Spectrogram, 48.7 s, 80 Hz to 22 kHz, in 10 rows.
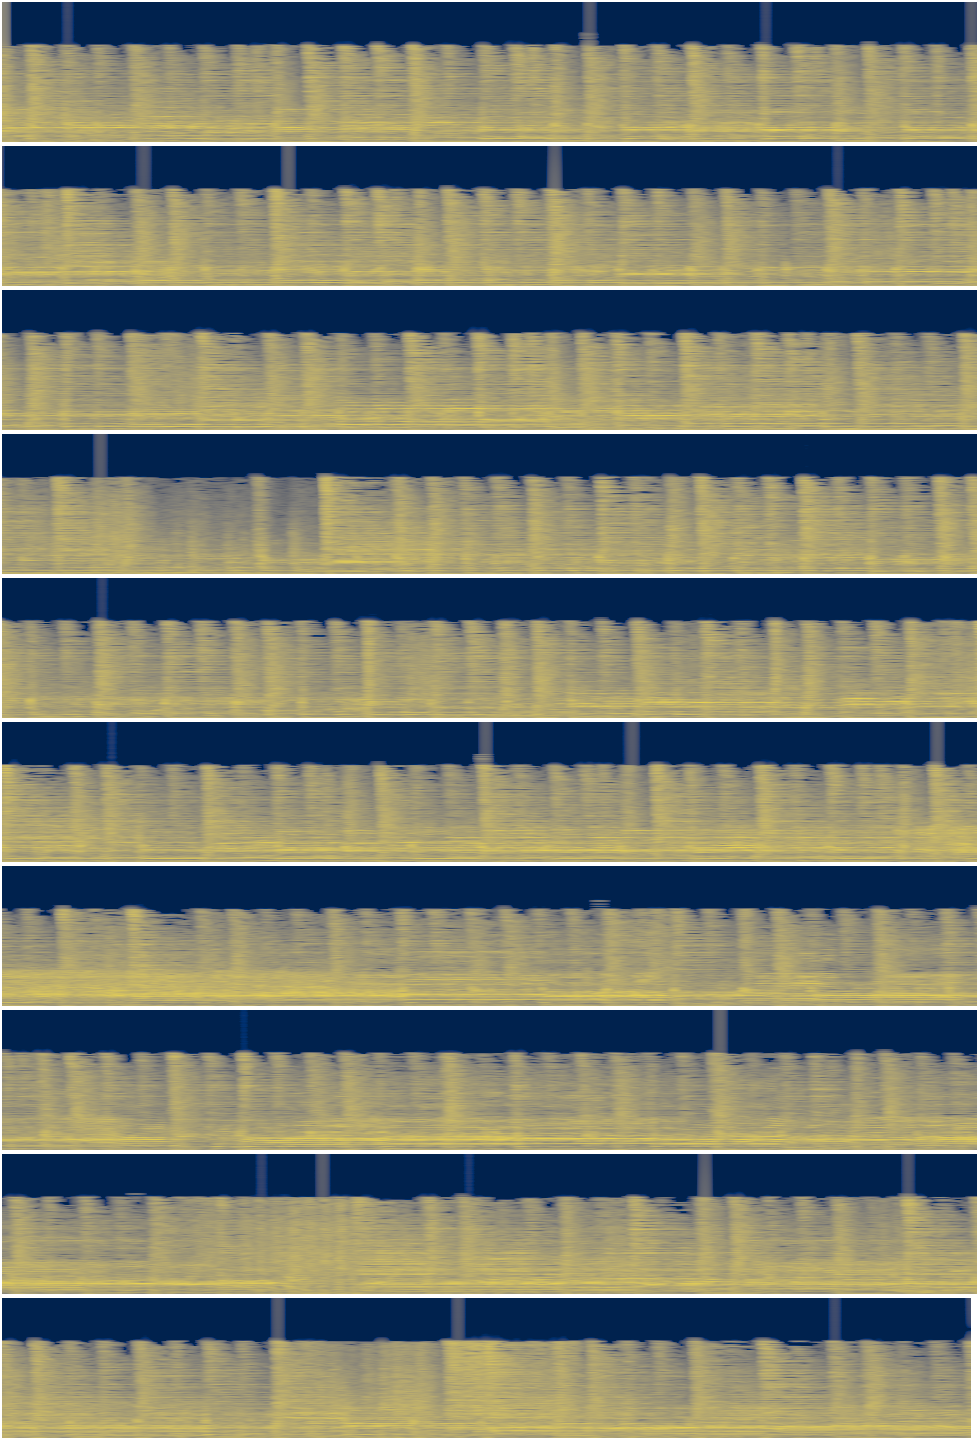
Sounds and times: Musical instrument: 0.0s - 48.7s.

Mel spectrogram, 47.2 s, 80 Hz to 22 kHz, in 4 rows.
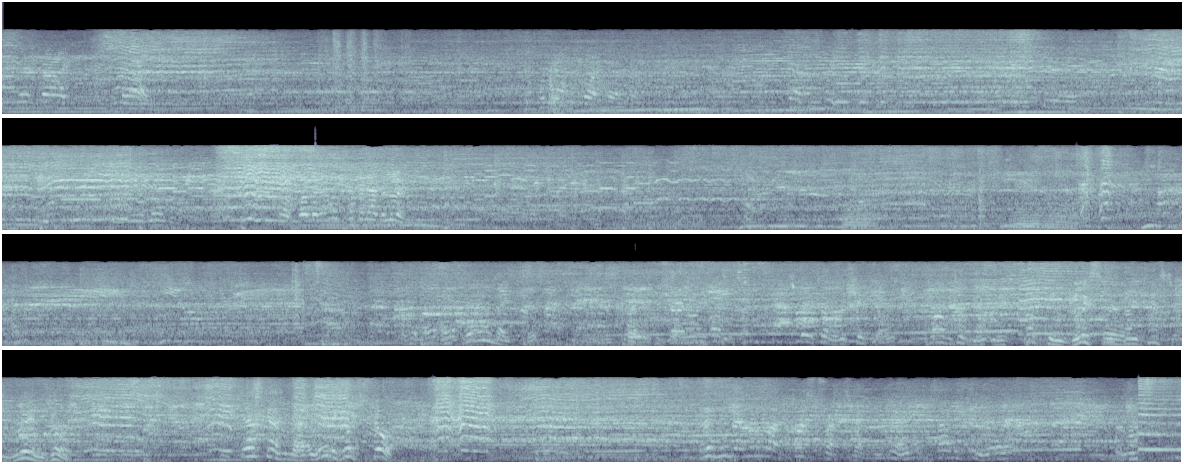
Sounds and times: Music: 0.0s - 47.1s.

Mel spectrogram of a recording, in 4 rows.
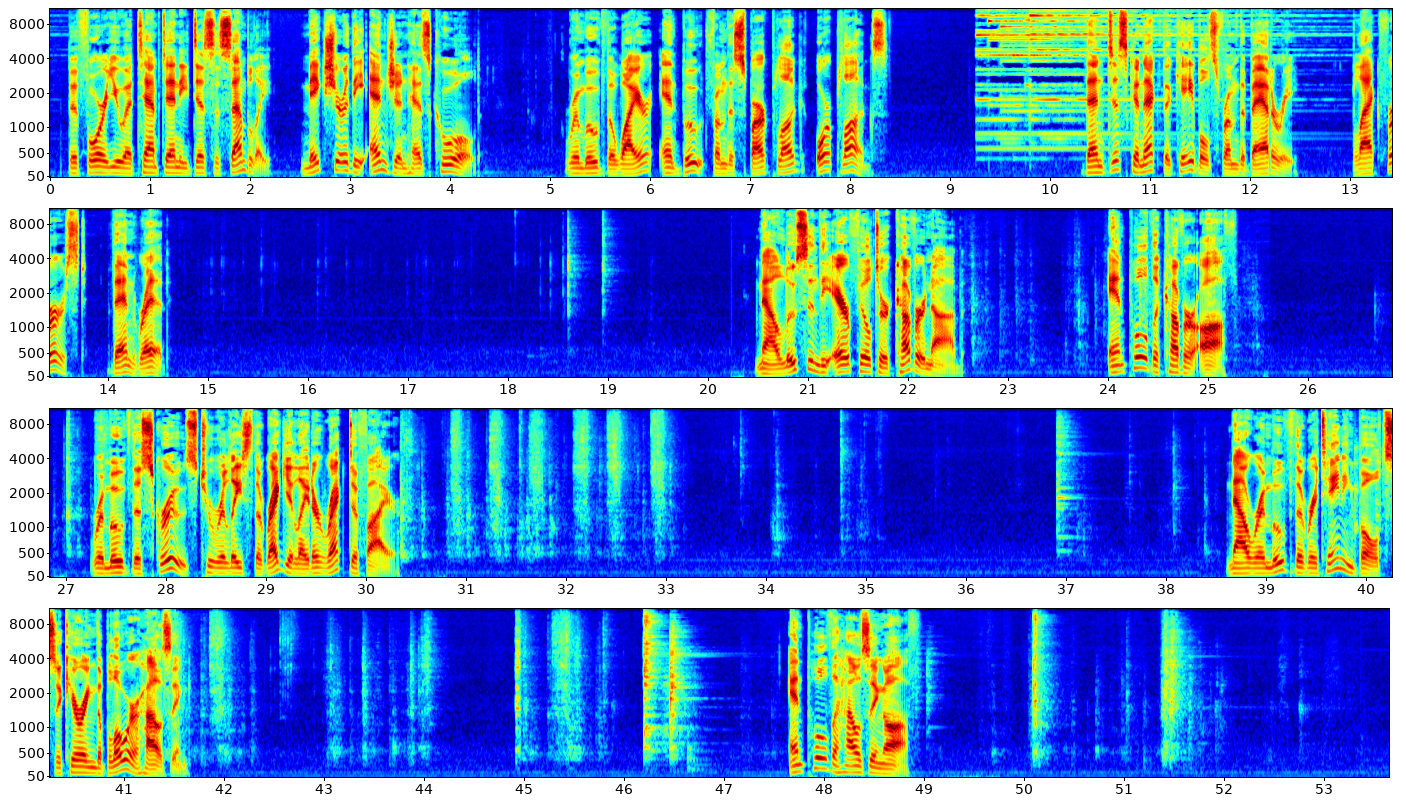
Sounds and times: Speech: 0.2s - 4.3s, 5.2s - 8.4s, 10.4s - 14.6s, 20.5s - 22.6s, 24.0s - 25.3s, 27.3s - 30.4s, 38.6s - 41.7s, 47.7s - 49.0s.

